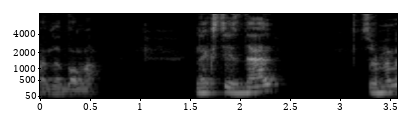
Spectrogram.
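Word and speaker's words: د: So remember, it's not d like English, it's da. So we're pronouncing this letter with the tip of the tongue. The tip of the tongue to the roots of the gums of the upper incisors, so the front of the palate.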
